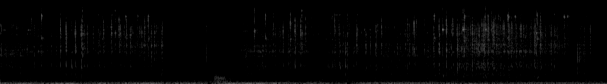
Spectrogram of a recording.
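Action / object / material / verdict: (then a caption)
shake / cardboard rain stick with loose filling / cardboard / none. A long hollow rain stick, apparently a cardboard tube painted with suns and dots, is held diagonally in both hands and tilted so its loose filling trickles through. It makes a dense, bright patter of tiny clicks and rattles over a steady low hum. The patter pauses briefly around the two-second mark, then flows on again to the end.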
